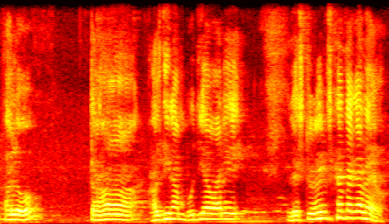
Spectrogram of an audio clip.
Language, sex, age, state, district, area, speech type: Sindhi, male, 60+, Delhi, South Delhi, urban, spontaneous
